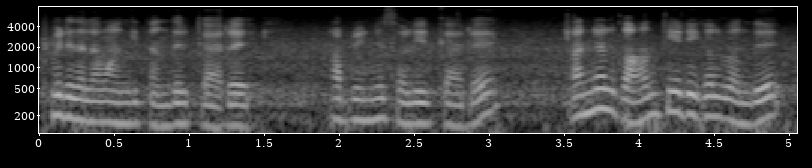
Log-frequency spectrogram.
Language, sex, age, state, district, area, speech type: Tamil, female, 30-45, Tamil Nadu, Dharmapuri, rural, spontaneous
